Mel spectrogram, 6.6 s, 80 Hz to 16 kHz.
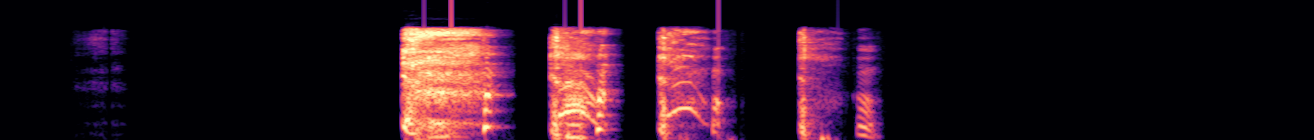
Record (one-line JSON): {"three_cough_length": "6.6 s", "three_cough_amplitude": 29979, "three_cough_signal_mean_std_ratio": 0.3, "survey_phase": "beta (2021-08-13 to 2022-03-07)", "age": "18-44", "gender": "Female", "wearing_mask": "No", "symptom_cough_any": true, "symptom_runny_or_blocked_nose": true, "symptom_sore_throat": true, "symptom_abdominal_pain": true, "symptom_fatigue": true, "symptom_fever_high_temperature": true, "symptom_headache": true, "smoker_status": "Never smoked", "respiratory_condition_asthma": false, "respiratory_condition_other": false, "recruitment_source": "Test and Trace", "submission_delay": "1 day", "covid_test_result": "Positive", "covid_test_method": "RT-qPCR", "covid_ct_value": 19.6, "covid_ct_gene": "ORF1ab gene", "covid_ct_mean": 21.0, "covid_viral_load": "130000 copies/ml", "covid_viral_load_category": "Low viral load (10K-1M copies/ml)"}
